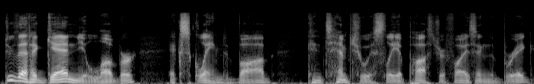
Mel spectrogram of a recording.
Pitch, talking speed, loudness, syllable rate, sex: 90 Hz, 125 wpm, -21 LUFS, 4.8 syllables/s, male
